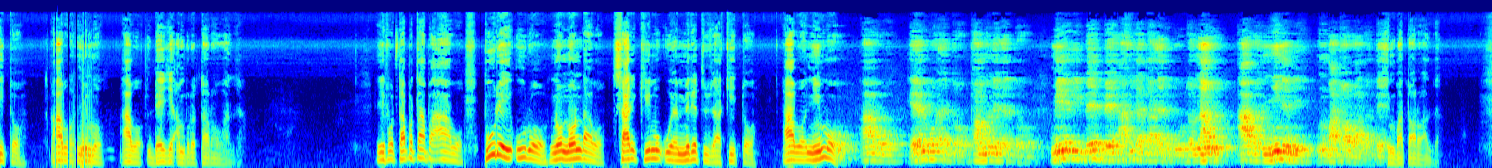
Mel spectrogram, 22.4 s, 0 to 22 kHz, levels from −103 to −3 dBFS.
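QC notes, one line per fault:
0.72–1.38 s, processor overload crackle. A burst of gritty crackle rides on the speech for about two thirds of a second, then stops. The processor was falling behind and missing buffer deadlines one after another. Each missed buffer left a short hole of silence with hard edges. Around thirty such holes, at a spacing that fits buffers of roughly 10 ms, run together into tearing grit. Once the load eased, the crackle stopped.
7.2 s, gap between stream segments. A single hole of about 12 ms of silence cuts into the speech, with abrupt edges on both sides. The time stamps of two adjoining segments did not meet, so the player filled the space between them with silence. The timing fits segments 6 s long. Nothing was lost, because the gap added time rather than removing audio. It is heard as a brief, sharp dropout.
12.56–20.82 s, switch to a distant microphone. The sound turns suddenly roomy and hollow, with thinner bass. 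The level drops by about 5 dB. Room noise becomes audible at about 35 dB below the speech. The change back at 20.82 s is just as abrupt. The likely cause is that the close microphone's signal dropped out and a microphone further away took over. That more distant pickup carries more of the room and less of the direct sound.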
